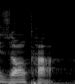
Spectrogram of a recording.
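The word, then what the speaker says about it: Dzongkha: Official language है इसकी जोंखा। D silent रहता है इसमें, और ये इसकी ऑफिशियल लैंग्वेज है।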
